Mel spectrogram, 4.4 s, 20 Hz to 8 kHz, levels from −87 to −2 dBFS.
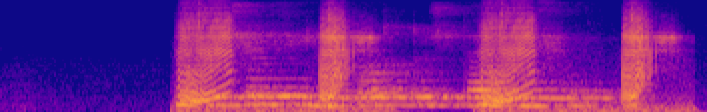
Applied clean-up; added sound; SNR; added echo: none; Fart; -3 dB; reverberation time 1.2 s.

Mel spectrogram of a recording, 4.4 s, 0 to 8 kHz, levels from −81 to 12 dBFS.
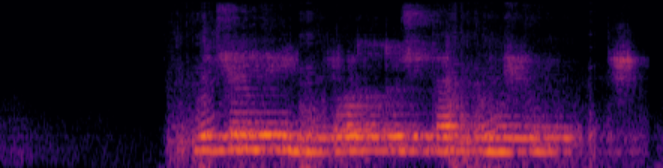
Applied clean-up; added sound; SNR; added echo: neural separator model SepFormer DNS4.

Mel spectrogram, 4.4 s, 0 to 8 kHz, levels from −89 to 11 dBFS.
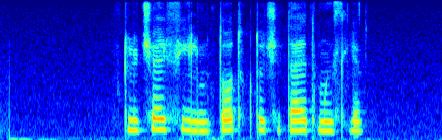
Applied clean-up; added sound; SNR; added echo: none; none; none; none.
